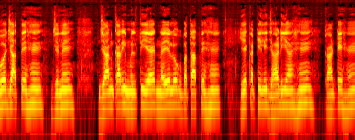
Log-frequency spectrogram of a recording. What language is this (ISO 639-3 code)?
hin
